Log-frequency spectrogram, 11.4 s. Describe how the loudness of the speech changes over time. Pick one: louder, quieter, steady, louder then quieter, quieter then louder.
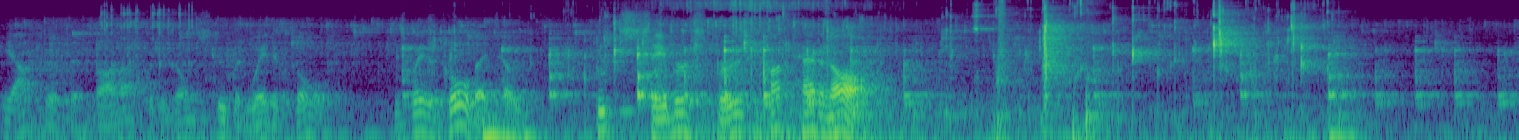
louder.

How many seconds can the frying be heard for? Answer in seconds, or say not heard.
11 s.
